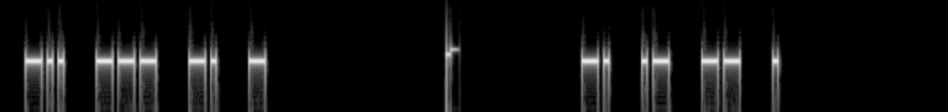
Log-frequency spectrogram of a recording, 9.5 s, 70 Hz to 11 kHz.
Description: Morse code, heard as a keyed tone, about 22 wpm, spaced as for 16 wpm, 700 Hz. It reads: DONT NAME
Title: 2x Character Spacing - Top 300 Words - 22wpm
